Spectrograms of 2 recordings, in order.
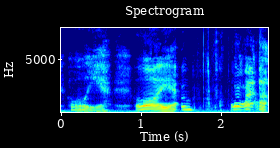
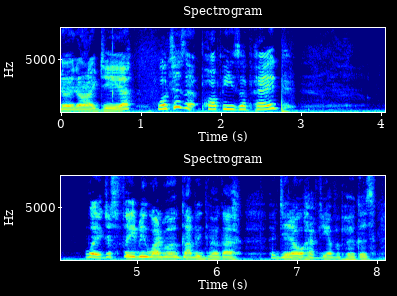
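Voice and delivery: ordinary talk, nothing marked

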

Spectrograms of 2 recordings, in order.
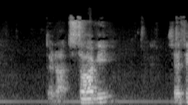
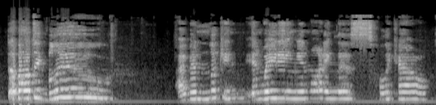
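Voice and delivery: thrilled squeal; 13 semitones higher, 4 dB louder than usual. Real, not acted. Plant lover finding a long-wanted Baltic Blue, thrilled squeal. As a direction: squeal over a long-awaited find.

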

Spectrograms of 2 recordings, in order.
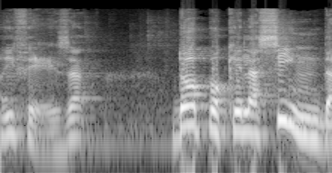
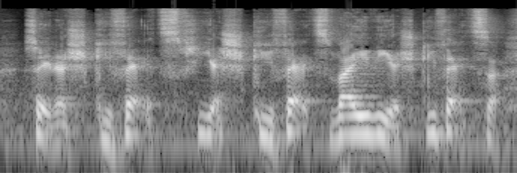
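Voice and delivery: condescending scorn; 4 dB quieter than usual. Retold or imitated. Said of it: "ti guardano dall'alto in basso e ti dicono".

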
